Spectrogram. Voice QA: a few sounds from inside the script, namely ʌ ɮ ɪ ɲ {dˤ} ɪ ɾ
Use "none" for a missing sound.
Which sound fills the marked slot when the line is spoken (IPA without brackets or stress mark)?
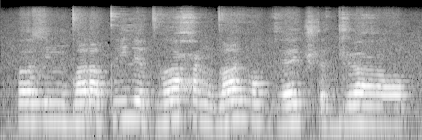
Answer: dˤ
